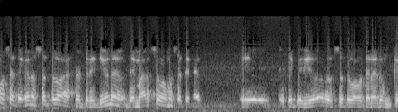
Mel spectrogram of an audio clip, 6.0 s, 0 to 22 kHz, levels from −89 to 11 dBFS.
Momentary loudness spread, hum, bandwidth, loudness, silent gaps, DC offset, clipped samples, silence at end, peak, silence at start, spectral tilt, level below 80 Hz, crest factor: 5 LU; none; 11.5 kHz; -14 LUFS; none; under 0.1%; under 0.1%; 0 s; -2 dBFS; 0 s; -6.5 dB/octave; -48 dBFS; 10 dB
